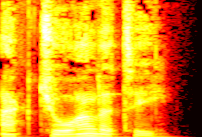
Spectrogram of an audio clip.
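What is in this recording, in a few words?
"actuality", English, British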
